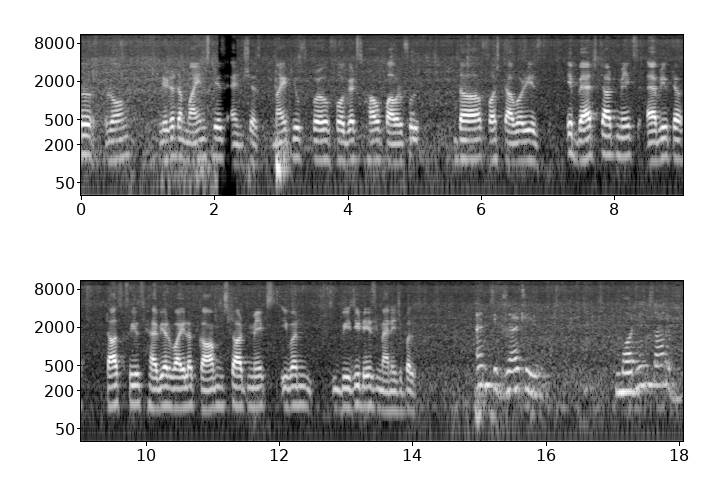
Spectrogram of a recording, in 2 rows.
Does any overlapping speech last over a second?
No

